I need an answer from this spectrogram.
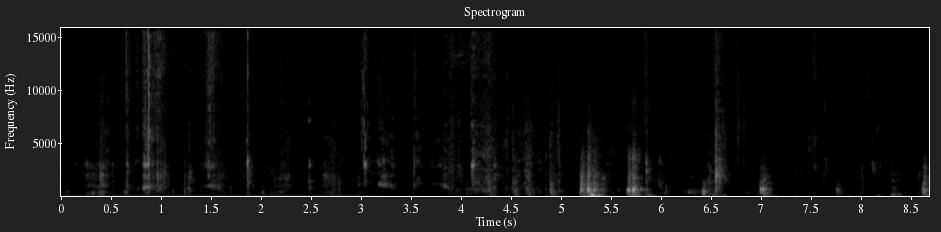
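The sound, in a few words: eating crunchy potato chips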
